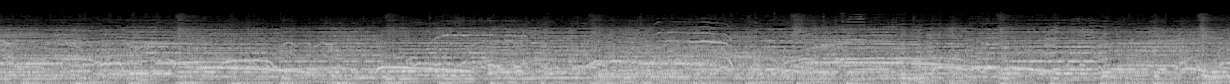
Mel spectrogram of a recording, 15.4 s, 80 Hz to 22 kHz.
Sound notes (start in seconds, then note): 1.8 graduation music continues; 7.0 crowd cheering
